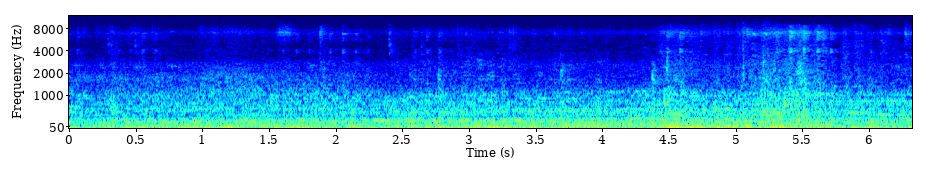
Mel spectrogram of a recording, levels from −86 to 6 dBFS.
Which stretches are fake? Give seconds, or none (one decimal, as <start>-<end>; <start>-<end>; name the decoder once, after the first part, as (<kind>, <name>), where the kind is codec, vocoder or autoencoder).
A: 1.2-3.5 (vocoder, BigVGAN v2)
